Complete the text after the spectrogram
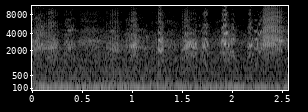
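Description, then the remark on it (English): A flock of parrots in Greenwood squawking in a rapid string of harsh, overlapping calls, over a steady low background rumble with no talking. “For now, the Greenwood parrots are not only safe, but thriving.”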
